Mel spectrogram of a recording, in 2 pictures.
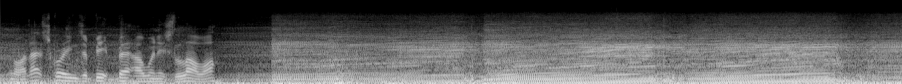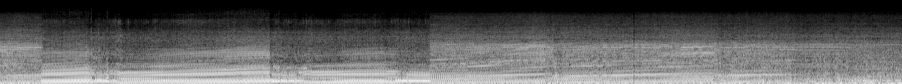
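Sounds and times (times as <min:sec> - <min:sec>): motorcycle engine accelerating: 0:00.0 - 0:18.0.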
